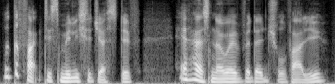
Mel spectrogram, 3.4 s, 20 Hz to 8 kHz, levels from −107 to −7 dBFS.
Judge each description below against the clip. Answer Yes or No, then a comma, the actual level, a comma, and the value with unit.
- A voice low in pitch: Yes, low, 120 Hz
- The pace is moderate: Yes, average, 195 wpm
